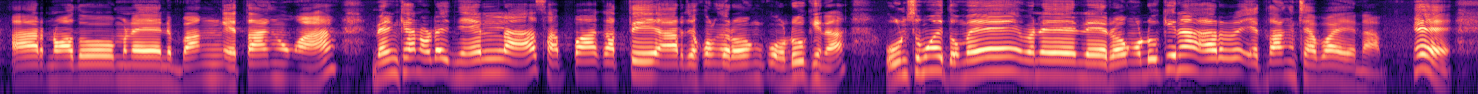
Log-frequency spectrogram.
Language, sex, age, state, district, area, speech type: Santali, male, 30-45, West Bengal, Jhargram, rural, spontaneous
